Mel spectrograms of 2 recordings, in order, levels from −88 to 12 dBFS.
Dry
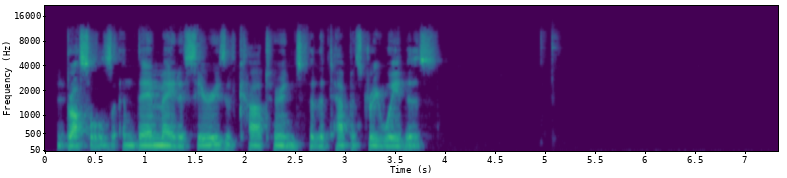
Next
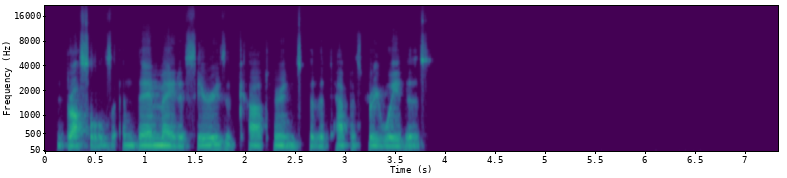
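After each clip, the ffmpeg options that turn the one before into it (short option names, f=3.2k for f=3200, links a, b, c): -af "aemphasis=mode=reproduction:type=50kf,adynamicsmooth=sensitivity=2:basefreq=4.1k,anlmdn=1.58,volume=-3.5dB"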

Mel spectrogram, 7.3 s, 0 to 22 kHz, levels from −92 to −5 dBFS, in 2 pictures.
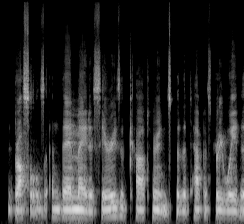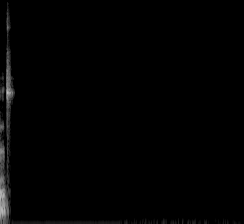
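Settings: -af "dynaudnorm=f=210:g=3:m=3dB"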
